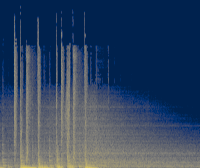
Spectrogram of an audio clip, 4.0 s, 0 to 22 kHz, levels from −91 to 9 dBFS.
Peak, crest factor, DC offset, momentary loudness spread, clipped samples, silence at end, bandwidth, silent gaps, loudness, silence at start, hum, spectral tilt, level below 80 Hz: 0 dBFS; 16 dB; under 0.1%; 18 LU; under 0.1%; 0 s; 19 kHz; none; -15 LUFS; 0 s; none; -5 dB/octave; -20 dBFS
